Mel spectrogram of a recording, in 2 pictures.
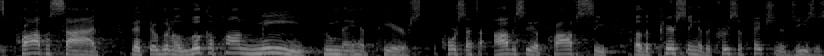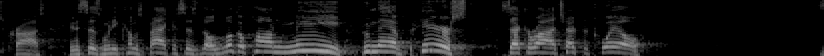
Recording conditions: large echoing room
